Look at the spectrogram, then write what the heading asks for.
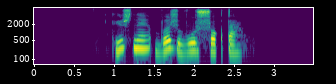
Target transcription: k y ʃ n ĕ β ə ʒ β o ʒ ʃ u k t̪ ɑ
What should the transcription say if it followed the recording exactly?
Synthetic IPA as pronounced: k y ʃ n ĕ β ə ʒ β u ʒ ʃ o k t̪ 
